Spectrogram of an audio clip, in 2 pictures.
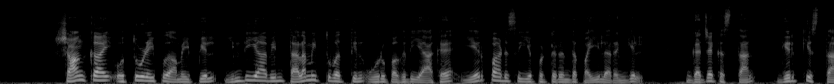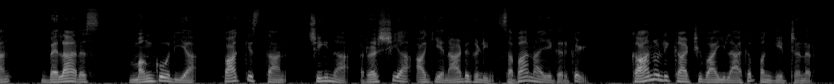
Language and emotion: Tamil, neutral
